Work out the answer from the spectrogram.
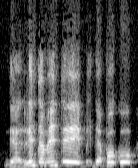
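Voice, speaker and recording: Older chilean guy rambling on in a panel chat, pretty high voice, kinda muffled lo-fi audio. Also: a little slow, dark tone. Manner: rambling, reflective, many restarts and fillers. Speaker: guest artist. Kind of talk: casual panel discussion.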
